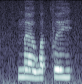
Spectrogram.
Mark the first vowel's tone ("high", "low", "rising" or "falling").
low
